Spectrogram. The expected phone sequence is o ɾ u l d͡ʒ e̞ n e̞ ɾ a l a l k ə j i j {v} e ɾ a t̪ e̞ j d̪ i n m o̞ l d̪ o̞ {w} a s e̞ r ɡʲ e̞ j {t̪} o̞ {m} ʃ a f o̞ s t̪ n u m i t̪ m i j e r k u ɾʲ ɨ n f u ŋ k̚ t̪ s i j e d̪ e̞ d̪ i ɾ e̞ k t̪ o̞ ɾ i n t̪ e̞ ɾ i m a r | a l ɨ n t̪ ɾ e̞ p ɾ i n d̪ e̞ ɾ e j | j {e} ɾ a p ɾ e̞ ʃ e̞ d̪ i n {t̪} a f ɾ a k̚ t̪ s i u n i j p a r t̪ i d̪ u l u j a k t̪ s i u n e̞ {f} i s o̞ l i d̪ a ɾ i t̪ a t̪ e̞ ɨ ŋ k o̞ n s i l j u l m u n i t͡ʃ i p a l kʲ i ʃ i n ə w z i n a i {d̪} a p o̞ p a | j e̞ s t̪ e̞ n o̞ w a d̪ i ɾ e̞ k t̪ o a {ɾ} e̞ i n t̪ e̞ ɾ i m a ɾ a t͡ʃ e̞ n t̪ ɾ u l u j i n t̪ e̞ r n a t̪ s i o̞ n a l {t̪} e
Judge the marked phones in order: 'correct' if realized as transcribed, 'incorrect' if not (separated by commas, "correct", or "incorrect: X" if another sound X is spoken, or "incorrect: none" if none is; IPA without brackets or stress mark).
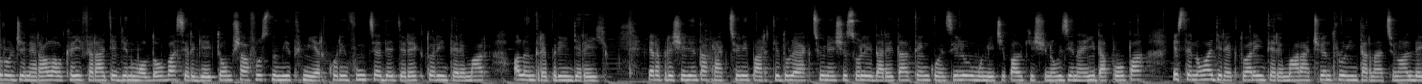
incorrect: f, incorrect: v, correct, correct, incorrect: a, correct, incorrect: ʃ, correct, correct, incorrect: d̪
